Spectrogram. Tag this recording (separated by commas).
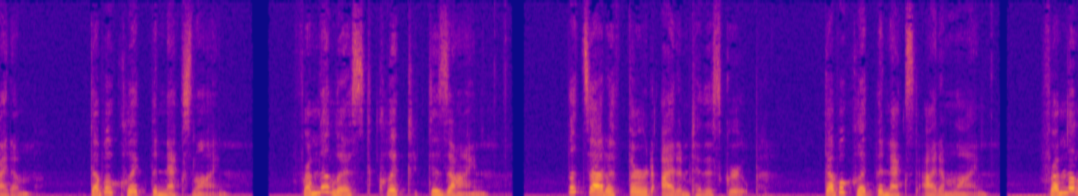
Narration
